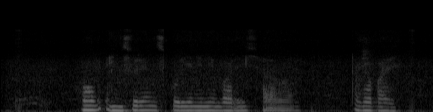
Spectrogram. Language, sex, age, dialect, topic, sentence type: Bengali, male, 18-24, Western, banking, statement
